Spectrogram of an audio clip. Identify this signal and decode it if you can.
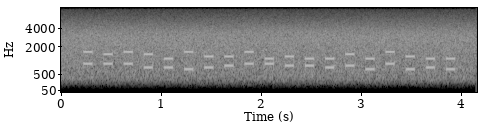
DTMF, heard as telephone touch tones, dialled by machine, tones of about 90 ms, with radio hiss. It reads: D#D64A58D*87491D241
